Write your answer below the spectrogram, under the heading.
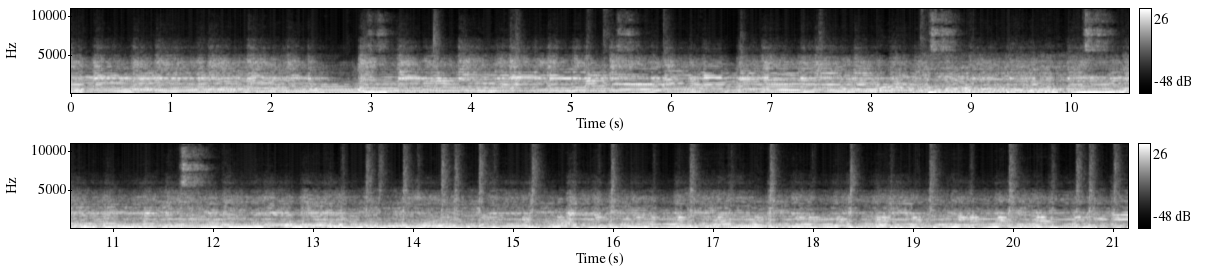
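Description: Live rock band playing: guitar chords ring out over a few scattered high strikes, then a steady drum beat comes in about two-thirds of the way through.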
